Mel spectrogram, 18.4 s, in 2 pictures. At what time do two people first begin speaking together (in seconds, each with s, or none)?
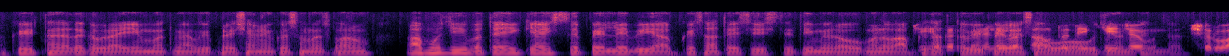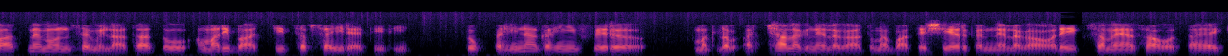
6.8 s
